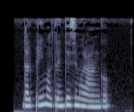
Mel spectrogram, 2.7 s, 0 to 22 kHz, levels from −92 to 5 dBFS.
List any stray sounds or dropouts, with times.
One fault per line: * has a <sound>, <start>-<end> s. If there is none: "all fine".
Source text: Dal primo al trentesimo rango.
all fine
